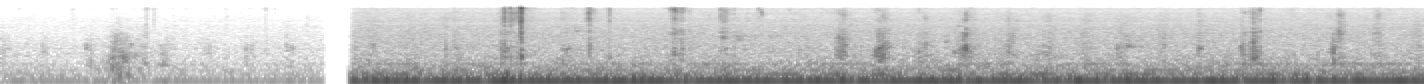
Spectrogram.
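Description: Crisp little crunches and ticks come several times a second as a rabbit chews its food. A constant low hum runs underneath throughout.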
